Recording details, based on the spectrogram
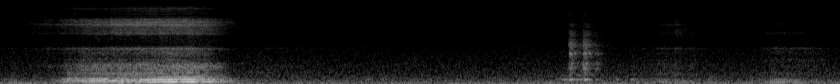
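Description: A deep, rumbling snore on the in-breath, followed by quieter breaths over steady room hiss: snoring during sleep.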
